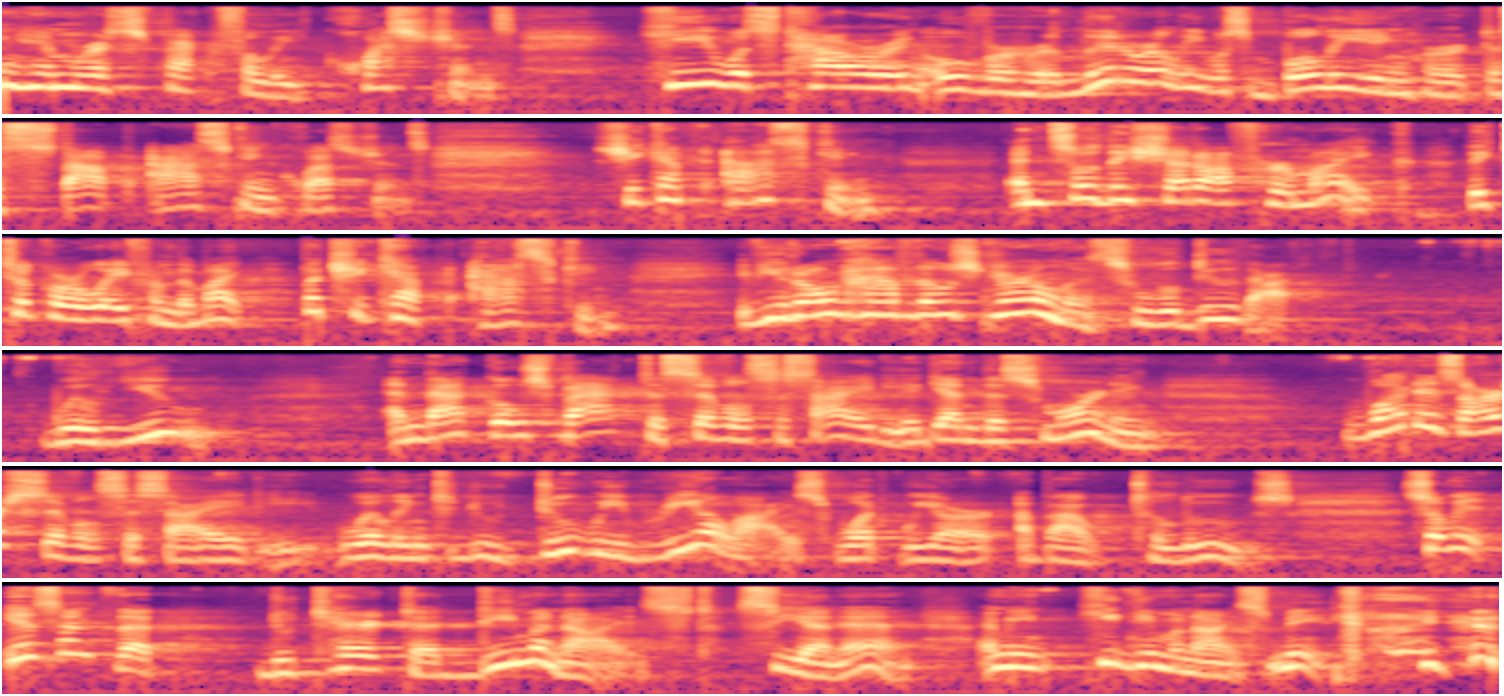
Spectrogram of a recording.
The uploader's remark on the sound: meet on stage at the 2023 Aspen Ideas Festival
